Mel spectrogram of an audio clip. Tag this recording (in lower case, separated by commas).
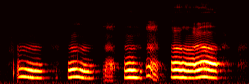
speech, human voice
